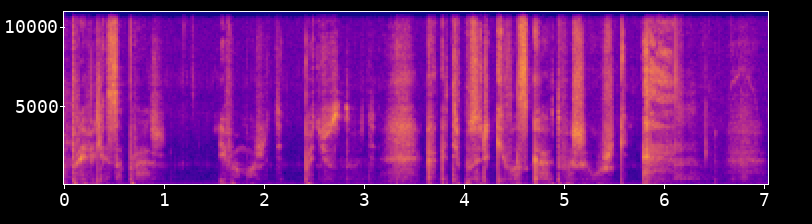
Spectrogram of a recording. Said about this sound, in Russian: Слышите? Это пузырьки. Во флюте.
